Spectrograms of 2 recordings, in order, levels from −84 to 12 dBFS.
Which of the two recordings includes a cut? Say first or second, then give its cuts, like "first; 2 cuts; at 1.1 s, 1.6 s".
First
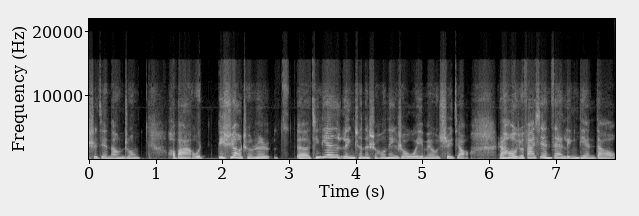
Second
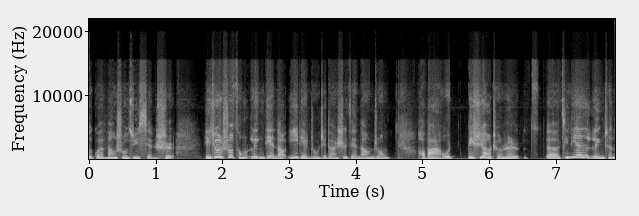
second; 1 cut; at 1.7 s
